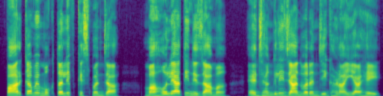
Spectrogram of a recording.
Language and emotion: Sindhi, neutral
